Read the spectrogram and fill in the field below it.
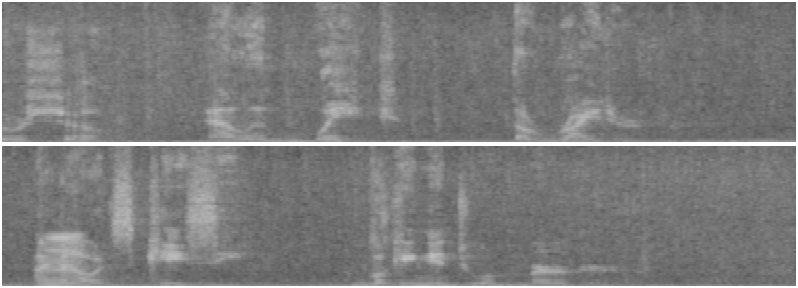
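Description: A second man answers in a low, calm voice.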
